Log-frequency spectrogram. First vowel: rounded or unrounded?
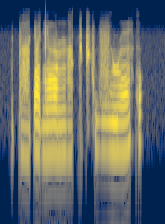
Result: unrounded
